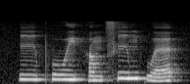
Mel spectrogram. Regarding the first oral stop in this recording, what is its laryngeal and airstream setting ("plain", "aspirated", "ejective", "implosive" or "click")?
aspirated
